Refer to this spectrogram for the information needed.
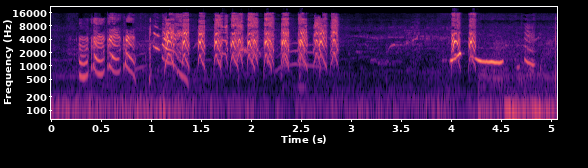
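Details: Indian ringneck parakeet kept as a pet, giving a loud burst of rapid repeated harsh squawks with whistled, bending notes, then a pause and a few more sharp chirps and a short whistle.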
